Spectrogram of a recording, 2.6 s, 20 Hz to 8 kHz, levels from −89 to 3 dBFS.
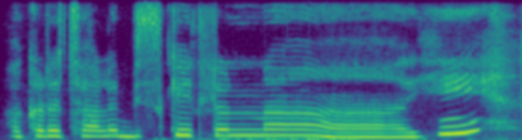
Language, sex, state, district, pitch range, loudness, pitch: Telugu, female, Andhra Pradesh, Annamaya, 265-320 Hz, -13 LUFS, 295 Hz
